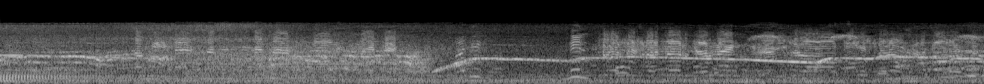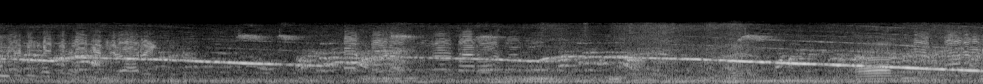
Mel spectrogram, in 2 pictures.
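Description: Ambulance sirens wail at a highway accident scene, a loud, repeating wavering tone that rises and falls over traffic and engine noise, with people talking underneath.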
